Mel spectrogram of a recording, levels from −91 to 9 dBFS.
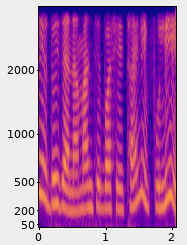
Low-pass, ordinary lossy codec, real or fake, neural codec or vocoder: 3.6 kHz; none; fake; codec, 16 kHz, about 1 kbps, DyCAST, with the encoder's durations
